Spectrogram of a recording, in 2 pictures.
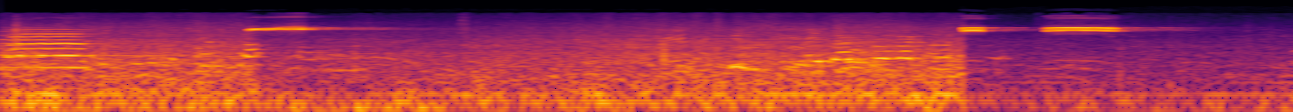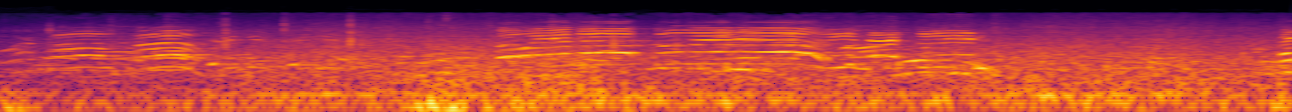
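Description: Referee's whistle at a water polo game: a short blast about a second in, then two loud blasts close together around five seconds in, over spectators' shouting voices.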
